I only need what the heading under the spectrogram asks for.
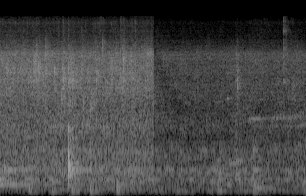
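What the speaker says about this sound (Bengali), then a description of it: "অল্প সামান্য জল দিয়ে" Water is poured into a cooking pot while preparing restaurant-style doi chicken, a steady broadband rush that runs for about a second and a half, then drops to a quieter trickle and fizz.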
